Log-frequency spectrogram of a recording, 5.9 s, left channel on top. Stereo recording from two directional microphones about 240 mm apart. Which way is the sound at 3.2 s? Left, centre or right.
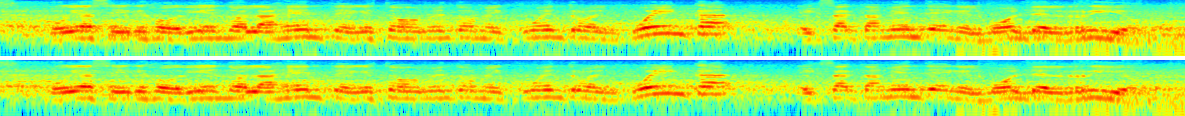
Centre.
